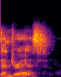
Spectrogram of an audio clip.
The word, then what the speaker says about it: Andreas: as he sees um it's andreas that's how you pronounce in here okay um he'll kind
